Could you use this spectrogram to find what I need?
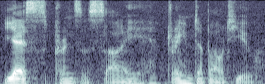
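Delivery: quiet bashful confession; embarrassed admission. Acted. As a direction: confess it shyly. Embarrassed admission after a sigh.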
